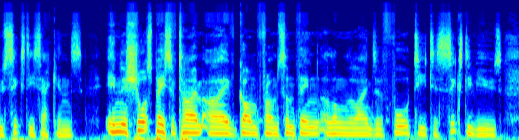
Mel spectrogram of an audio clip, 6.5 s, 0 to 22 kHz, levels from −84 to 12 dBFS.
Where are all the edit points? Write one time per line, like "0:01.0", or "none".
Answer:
0:01.2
